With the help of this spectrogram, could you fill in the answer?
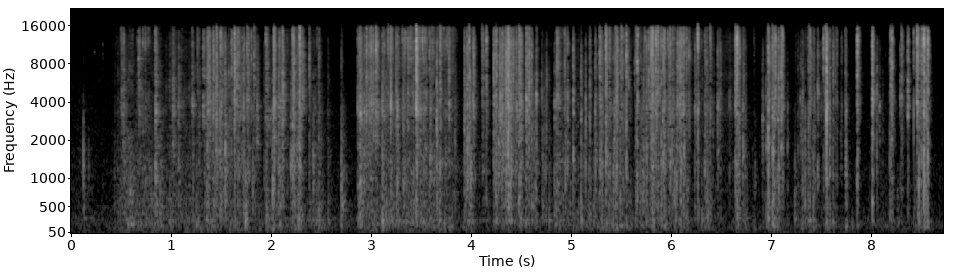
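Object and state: Crumpled aluminium foil sheet.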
